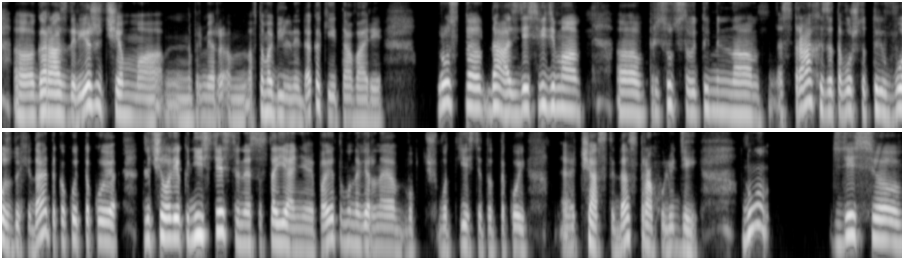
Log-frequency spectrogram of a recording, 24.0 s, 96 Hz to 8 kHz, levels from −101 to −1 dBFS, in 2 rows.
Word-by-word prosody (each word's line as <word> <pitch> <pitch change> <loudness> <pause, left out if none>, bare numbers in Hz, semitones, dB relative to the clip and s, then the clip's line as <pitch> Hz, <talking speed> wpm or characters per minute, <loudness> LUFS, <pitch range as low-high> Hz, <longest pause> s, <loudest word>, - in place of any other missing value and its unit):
э, 155 0 +2
гораздо 160 -2 +4
реже, 215 +9 +4
чем, 155 -5 0
э, 140 -1 -2
например, 135 - -7
м, 135 -1 -7
автомобильные, 155 -6 -2
да, 150 +6 -2
какие-то 145 - -4
аварии. 130 -2 -5 0.7
Просто, 210 -2 +3
да, 185 -3 +3
здесь, 190 +4 +1
видимо, 195 -4 +2 0.5
э, 170 -2 +1
присутствует 175 -1 -4
именно 165 -4 -2 0.3
страх, 195 +10 +1
из-за 175 -3 0
того, 180 +1 -1
что 180 +1 -6
ты 175 +2 -1
в 160 - -5
воздухе, 155 -6 0
да, 220 - +3
это 245 - -3
какое-то 175 +1 -3
такое 175 -3 +1 0.3
для 190 +1 -1
человека 195 -1 +6
неестественное 215 -5 +3
состояние, 150 -4 +1
поэтому, 175 +2 -1
наверное, 145 -2 -2
вот 130 0 -13
ч - - -13
вот 140 -1 -7
есть 150 -2 -5
этот 135 -2 -10
такой, 135 -1 -3 0.4
э, 145 - -7
частый, 145 -3 +1
да, 160 +5 +2
страх 150 -8 -1
у - - -6
людей. 140 -2 -5 0.6
Ну. 255 - -1 0.9
Здесь, 205 +6 +1
э, 185 -4 +3
165 Hz, 125 wpm, -23 LUFS, 145-190 Hz, 0.9 s, человека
